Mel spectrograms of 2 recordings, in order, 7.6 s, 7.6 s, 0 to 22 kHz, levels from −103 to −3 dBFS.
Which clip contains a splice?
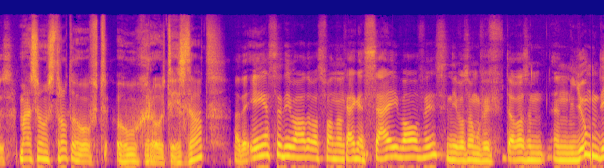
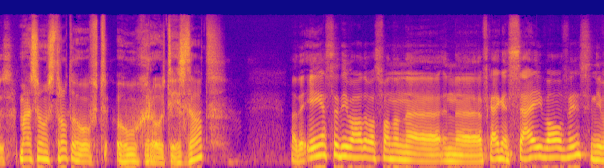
first; 2 cuts; at 2.9 s, 4.3 s

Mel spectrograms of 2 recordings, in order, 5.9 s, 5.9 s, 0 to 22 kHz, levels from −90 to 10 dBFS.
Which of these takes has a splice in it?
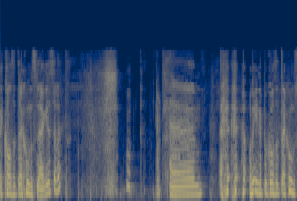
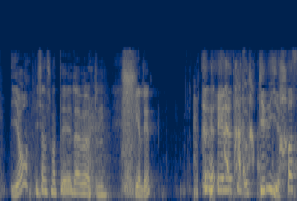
second; 1 cut; at 4.0 s

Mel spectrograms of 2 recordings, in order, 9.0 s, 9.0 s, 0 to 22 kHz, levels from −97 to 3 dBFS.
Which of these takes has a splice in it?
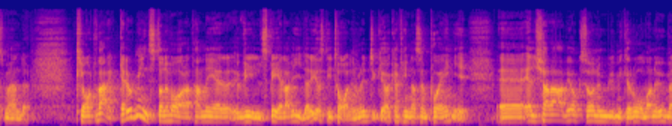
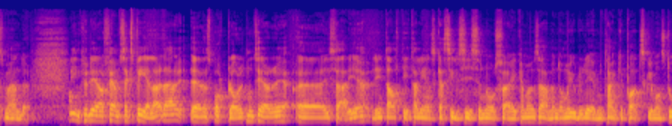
second; 1 cut; at 0.9 s

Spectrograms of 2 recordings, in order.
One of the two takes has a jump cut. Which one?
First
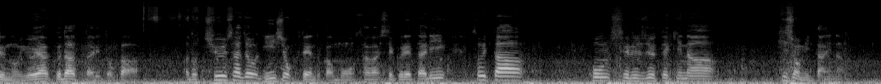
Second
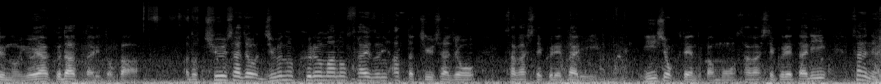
first; 2 cuts; at 2.6 s, 4.7 s

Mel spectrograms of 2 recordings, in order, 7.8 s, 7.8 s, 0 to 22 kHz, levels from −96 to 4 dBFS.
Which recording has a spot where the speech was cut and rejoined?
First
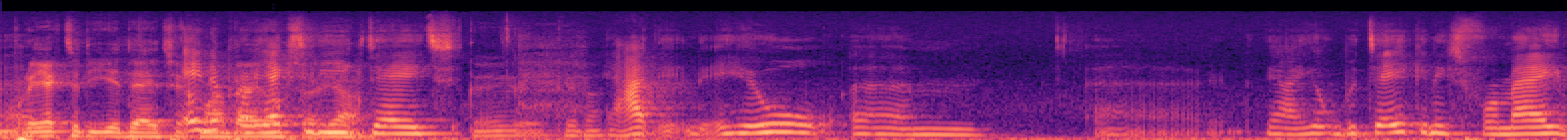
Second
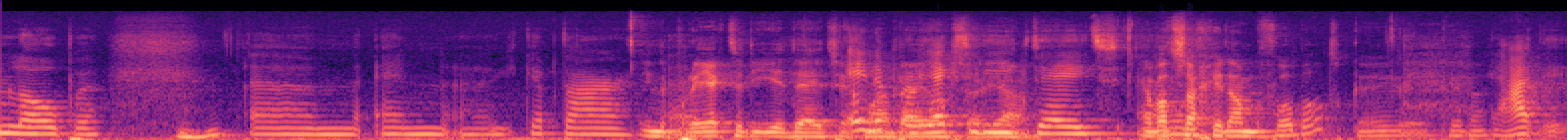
first; 1 cut; at 2.3 s

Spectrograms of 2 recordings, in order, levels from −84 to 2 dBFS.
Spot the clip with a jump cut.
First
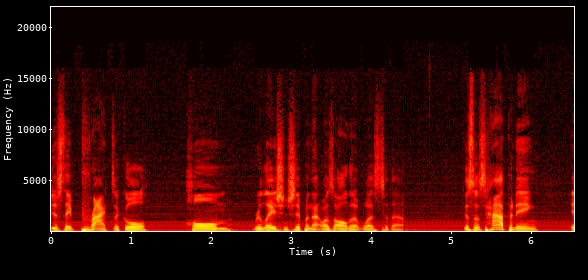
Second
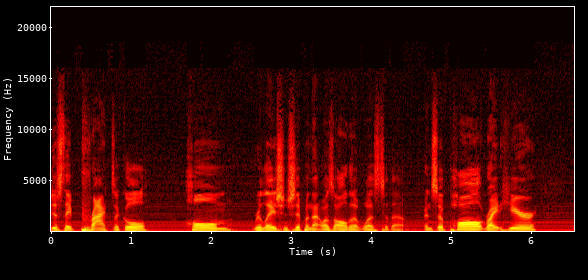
second; 1 cut; at 4.7 s

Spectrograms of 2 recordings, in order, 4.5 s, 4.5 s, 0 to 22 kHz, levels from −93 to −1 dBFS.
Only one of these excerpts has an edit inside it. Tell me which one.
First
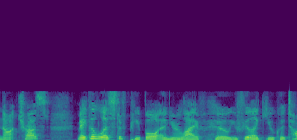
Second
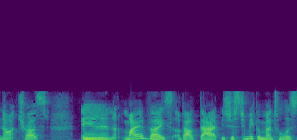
first; 1 cut; at 1.1 s

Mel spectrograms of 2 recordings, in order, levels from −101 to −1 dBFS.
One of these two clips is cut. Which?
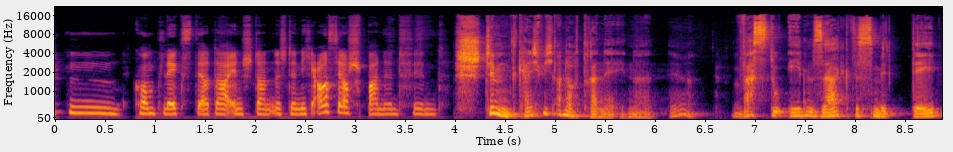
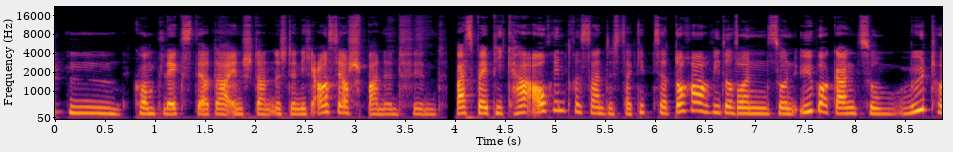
second; 2 cuts; at 3.9 s, 6.8 s

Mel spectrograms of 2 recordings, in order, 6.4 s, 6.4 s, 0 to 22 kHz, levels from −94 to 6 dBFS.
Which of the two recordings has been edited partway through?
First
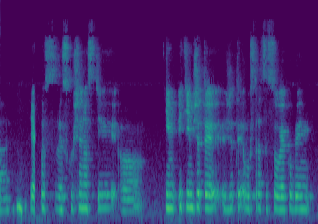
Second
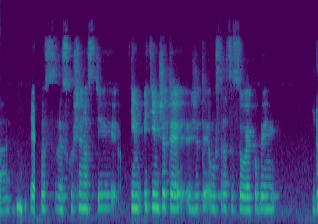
second; 1 cut; at 2.4 s

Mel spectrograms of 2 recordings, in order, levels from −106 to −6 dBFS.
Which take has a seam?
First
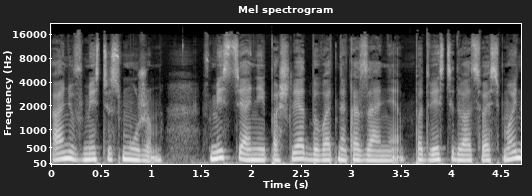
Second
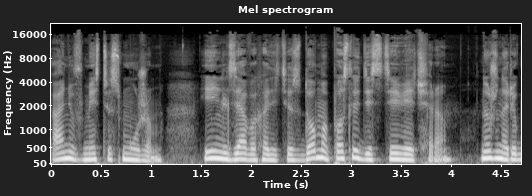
second; 1 cut; at 1.4 s

